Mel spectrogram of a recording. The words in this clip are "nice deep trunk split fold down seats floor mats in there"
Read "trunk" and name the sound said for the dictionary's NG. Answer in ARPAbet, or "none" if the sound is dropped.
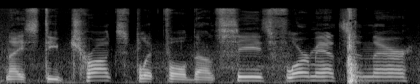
NG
